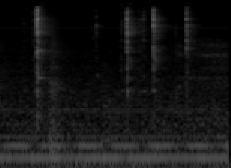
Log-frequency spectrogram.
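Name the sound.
scissors cutting rope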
